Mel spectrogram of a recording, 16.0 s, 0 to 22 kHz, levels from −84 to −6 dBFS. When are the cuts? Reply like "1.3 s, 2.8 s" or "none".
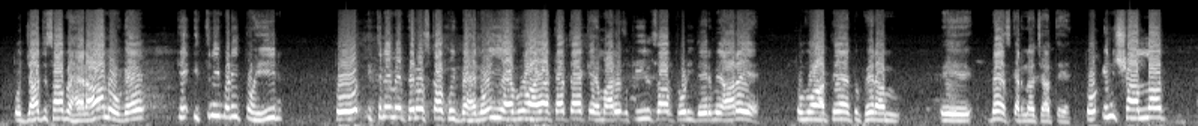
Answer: none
